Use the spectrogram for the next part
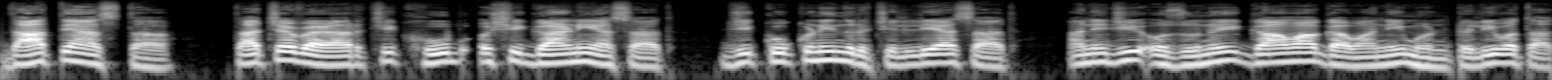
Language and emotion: Goan Konkani, neutral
